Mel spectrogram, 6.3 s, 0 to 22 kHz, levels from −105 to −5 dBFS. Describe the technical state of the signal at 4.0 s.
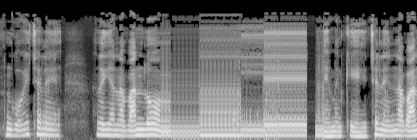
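At 4.0 s three faults overlap. Throughout the clip, the audio was likely squeezed through MP2 compression at a low rate around 80 kbps. Too few bits for the sub-bands leave the upper range switched off or coarsely quantised, so the speech sounds dull, with an obviously audible gurgling, granular edge.

From 2.41 to 4.85 s, new audio seems to arrive too seldom, and the software fills the gaps by looping the last 20 ms or so over essentially the whole span. This is likely robotic sound from repeated short buffers: the loop imposes a fixed 50 Hz buzz, turning the speech into a rigid, metallic drone.

From 3.51 to 4.18 s, DAB burbling adds on top. Bit errors at roughly one percent slip past error correction into the MP2 data, corrupting samples and scale factors so individual sub-bands jump in level frame to frame, giving bubbling, squelchy chirps across the sound.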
